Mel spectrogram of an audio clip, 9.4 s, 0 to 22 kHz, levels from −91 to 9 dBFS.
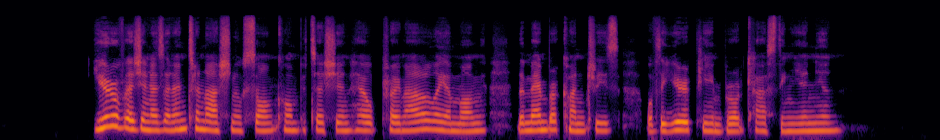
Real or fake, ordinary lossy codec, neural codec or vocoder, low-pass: fake; none; codec, 44.1 kHz, 2.6 kbps, SNAC; 14.4 kHz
